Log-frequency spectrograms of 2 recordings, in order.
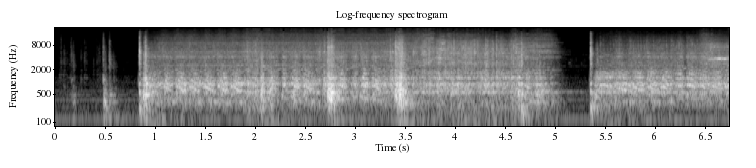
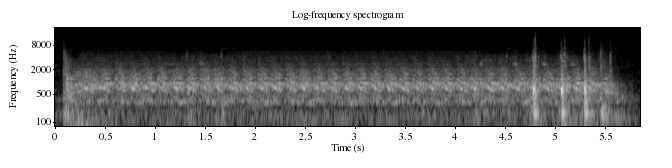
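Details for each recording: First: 1959 Meteor left for dead in the bush, first start after refitting the distributor rotor and cap: cranks, catches after a brief stall, then settles into a steady, even idle with no lifter rattle. Oil pressure is assumed. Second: 1959 Meteor left in the bush, steady starter cranking roughly three to four turns a second with no catch, then a few sputters; no fuel reaching the carburetor, fixed by adding gas.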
